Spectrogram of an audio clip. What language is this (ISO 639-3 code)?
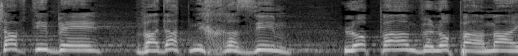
heb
